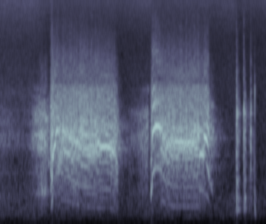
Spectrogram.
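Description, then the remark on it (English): Two long, loud human screams, each held for about a second with a short pause between, followed by a quick series of short, sharp bursts at the end. No talking. “Meanwhile, to add to your screamscape”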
